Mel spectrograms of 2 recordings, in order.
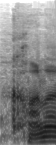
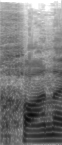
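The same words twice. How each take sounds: First: It begins with a plain aspirated k sound. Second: It begins with a throaty kh sound. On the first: The speaker calls it wrong. "खाना नहीं बोला" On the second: The speaker calls it right. "मैंने खाना ए दिल बोला"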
